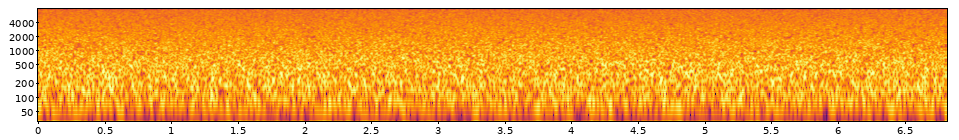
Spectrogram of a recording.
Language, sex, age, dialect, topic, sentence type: Kannada, male, 41-45, Central, banking, question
